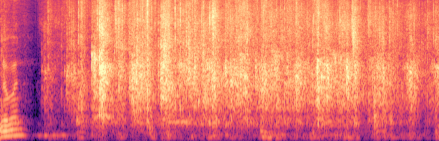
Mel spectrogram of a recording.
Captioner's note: clapping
